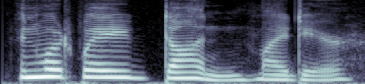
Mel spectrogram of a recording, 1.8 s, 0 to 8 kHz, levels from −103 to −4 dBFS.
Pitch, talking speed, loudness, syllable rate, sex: 195 Hz, 195 wpm, -15 LUFS, 3.7 syllables/s, female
